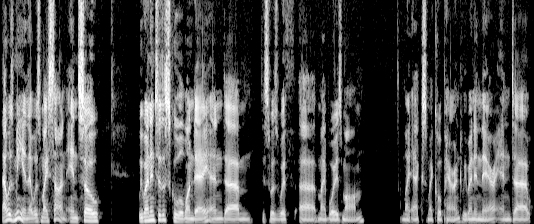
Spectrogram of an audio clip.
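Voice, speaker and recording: A man's voice: low-pitched, unhurried, no echo, studio quality. A man, a podcast guest telling his story in bursts, with sudden rises and restarted phrases. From Switzerland. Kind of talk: casual storytelling interview.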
